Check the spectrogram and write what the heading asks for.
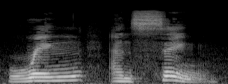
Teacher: the NG sound comes out of your nose It's a combination of an n and a g and it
